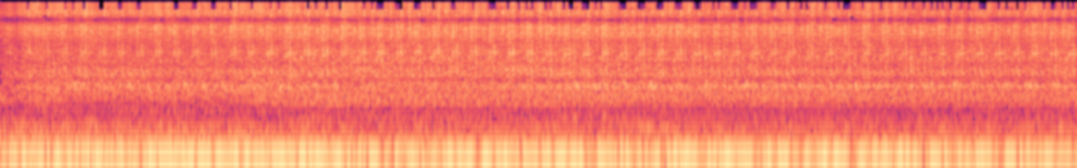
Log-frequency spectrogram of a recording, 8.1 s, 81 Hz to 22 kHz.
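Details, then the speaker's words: Supercharged Hellephant 300 V8, hot, run with the supercharger and accessory belts removed: loud deep idle with a faint fast tick judged to come from inside the engine; cause unknown, engine to be pulled. "yeah that's from inside the motor for sure that does not sound"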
